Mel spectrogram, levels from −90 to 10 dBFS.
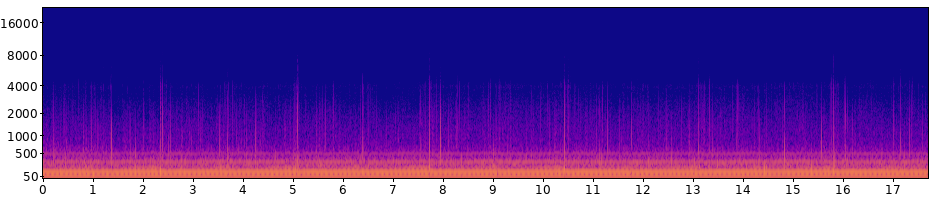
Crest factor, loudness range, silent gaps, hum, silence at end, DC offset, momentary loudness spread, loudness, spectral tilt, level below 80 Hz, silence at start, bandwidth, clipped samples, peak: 14 dB; 0 LU; none; none; 0 s; under 0.1%; 1 LU; -29 LUFS; -12 dB/octave; -32 dBFS; 0 s; 2.7 kHz; under 0.1%; -14 dBFS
